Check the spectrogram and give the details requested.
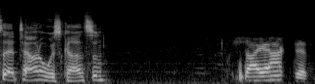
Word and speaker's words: Shiocton: Nettie in how do you pronounce that town in Wisconsin? Shiocton. Shiocton.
